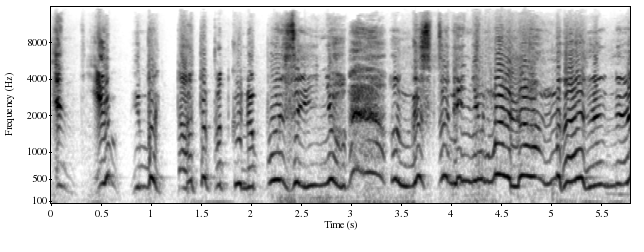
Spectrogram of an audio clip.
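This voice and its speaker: A woman's voice: very high voice, measured pace. A woman voicing a frightened young village woman who has been hexed, stammering and pleading through sobs in a radio drama. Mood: sobbing.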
